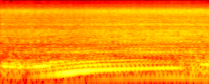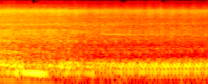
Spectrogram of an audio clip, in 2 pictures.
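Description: Steady idle with a dull, fairly regular knock of about four per second that rises with the revs; something is knocking in the bottom end. Cause suspected, not confirmed.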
